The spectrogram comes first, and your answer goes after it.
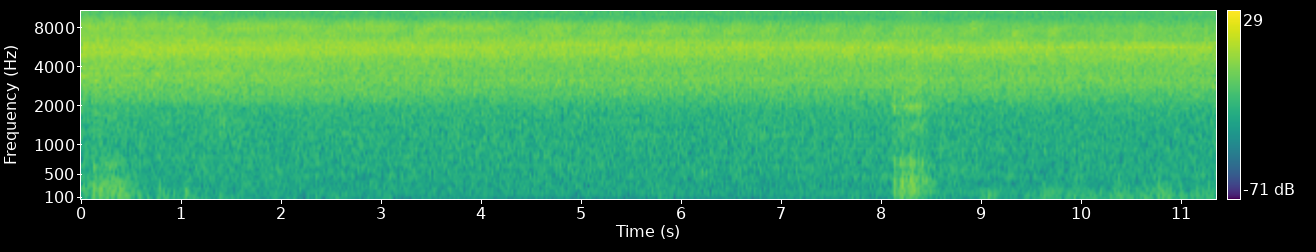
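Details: American bison at Higashiyama Zoo and Botanical Gardens in Nagoya, the male Ryo approaching while the female Mao calls to him from a distance; two short, low, breathy grunts open the clip and return near eight seconds, over a steady high insect hiss.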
